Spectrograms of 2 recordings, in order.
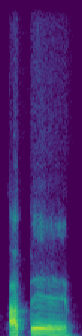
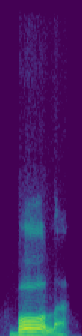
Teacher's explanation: Até o E aqui é que foi mais forte, o A foi fraco. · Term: tônica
